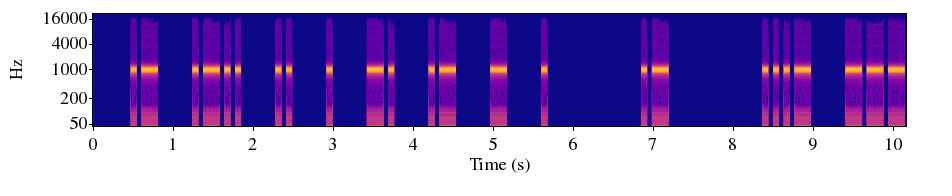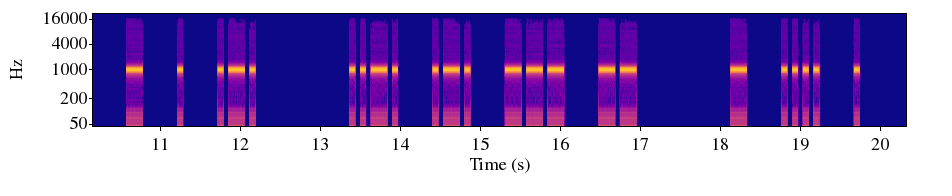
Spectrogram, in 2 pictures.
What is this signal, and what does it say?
Morse code, heard as a keyed tone, about 18 wpm, spaced as for 12 wpm, 1000 Hz. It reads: ALIENATE A VOTER FROM THE
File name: qotdfiles / 12wpm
